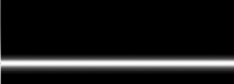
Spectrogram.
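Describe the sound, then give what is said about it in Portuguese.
A loud, steady censor bleep covering a spoiler during talk about Better Call Saul holds one unbroken pitch for about two and a half seconds, starting and stopping abruptly with nothing else audible around it. “Não dá spoiler, bipa isso aí,”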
